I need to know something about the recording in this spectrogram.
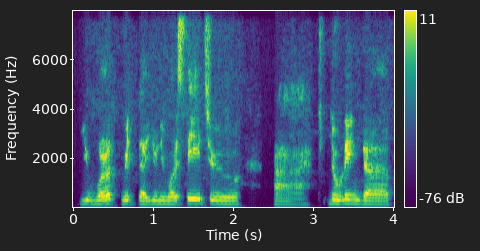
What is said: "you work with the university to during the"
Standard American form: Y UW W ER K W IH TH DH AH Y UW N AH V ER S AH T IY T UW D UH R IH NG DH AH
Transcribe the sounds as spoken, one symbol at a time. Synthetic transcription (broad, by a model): Y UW W ER K W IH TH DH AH Y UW N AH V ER S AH T IY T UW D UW L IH NG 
